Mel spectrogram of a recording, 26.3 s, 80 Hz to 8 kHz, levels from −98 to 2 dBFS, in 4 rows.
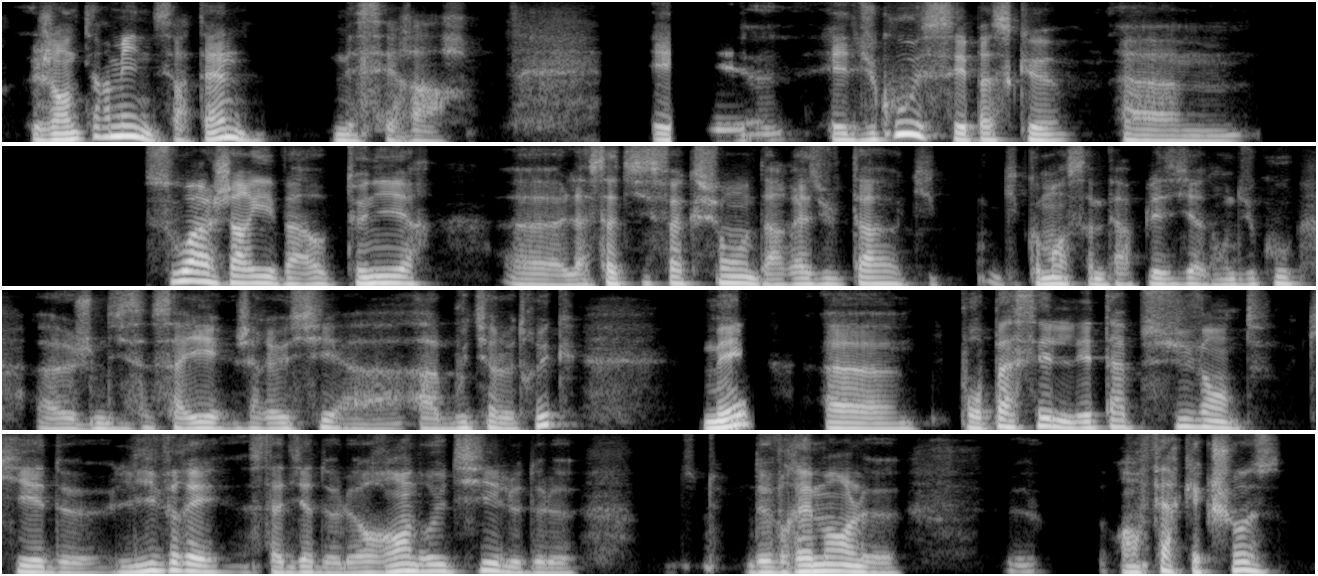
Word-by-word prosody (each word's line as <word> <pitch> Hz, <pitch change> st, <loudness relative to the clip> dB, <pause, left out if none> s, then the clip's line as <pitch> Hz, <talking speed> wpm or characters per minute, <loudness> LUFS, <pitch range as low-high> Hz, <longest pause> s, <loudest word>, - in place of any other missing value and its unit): j'en 130 Hz, +2 st, +5 dB
termine 200 Hz, +1 st, +6 dB
certaines, 140 Hz, -, +1 dB, 0.4 s
mais 120 Hz, -2 st, -2 dB
c'est 115 Hz, -, -7 dB
rare. 105 Hz, -1 st, -8 dB, 0.9 s
Et 130 Hz, -2 st, 0 dB, 0.2 s
heu, 120 Hz, +4 st, -11 dB, 0.2 s
et 135 Hz, -, +2 dB
du 125 Hz, +2 st, 0 dB
coup 250 Hz, 0 st, +7 dB
c'est 140 Hz, -, +1 dB
parce 135 Hz, -1 st, -1 dB
que, 125 Hz, -1 st, 0 dB, 0.3 s
hem 110 Hz, -2 st, -5 dB, 1.1 s
soit 185 Hz, 0 st, +5 dB
j'arrive 145 Hz, -3 st, +3 dB
à 120 Hz, 0 st, -2 dB
obtenir, 135 Hz, +2 st, +2 dB, 0.3 s
heu, 115 Hz, -4 st, -4 dB
la 110 Hz, 0 st, -3 dB
satisfaction 135 Hz, +4 st, 0 dB
d'un 115 Hz, -3 st, -2 dB
résultat 125 Hz, +2 st, -1 dB
qui 130 Hz, -1 st, -19 dB
c -, -, -23 dB, 0.3 s
qui 130 Hz, -, -20 dB
commence 130 Hz, 0 st, 0 dB
à 120 Hz, -, -2 dB
me -, -, -1 dB
faire 115 Hz, 0 st, -8 dB
plaisir 125 Hz, -1 st, -3 dB
donc, 110 Hz, +1 st, -5 dB
du 120 Hz, +2 st, -7 dB
coup, 135 Hz, +1 st, -4 dB, 0.3 s
heu, 110 Hz, 0 st, -4 dB
je 105 Hz, +2 st, -7 dB
me -, -, 0 dB
dis 110 Hz, -, -6 dB
ça 120 Hz, +3 st, -8 dB
ça 115 Hz, -1 st, -4 dB
y 125 Hz, +2 st, +3 dB
est 115 Hz, -, -4 dB
j'ai 115 Hz, +1 st, -6 dB
réussi 120 Hz, +5 st, -3 dB
à 105 Hz, -1 st, -10 dB
à 110 Hz, -, -3 dB
aboutir 120 Hz, +4 st, -2 dB
le 110 Hz, -, -3 dB
truc 190 Hz, -, -3 dB, 0.6 s
mais, 140 Hz, +9 st, +9 dB, 0.4 s
hem, 115 Hz, -2 st, 0 dB, 0.2 s
pour 120 Hz, -3 st, -1 dB
passer 155 Hz, +3 st, +3 dB
l'étape 135 Hz, 0 st, 0 dB
suivante 145 Hz, -7 st, -2 dB
qui 135 Hz, -3 st, -1 dB
est 125 Hz, -, +3 dB
de 110 Hz, -2 st, -6 dB
livrer, 135 Hz, +1 st, +3 dB
c'est-à-dire 120 Hz, +1 st, -3 dB
de 110 Hz, -, -5 dB
le 110 Hz, +1 st, -4 dB
rendre 140 Hz, +5 st, +3 dB
utile, 135 Hz, -2 st, -1 dB
de 115 Hz, -, -5 dB
le 110 Hz, -, -5 dB, 0.6 s
s 245 Hz, -, -29 dB
t 220 Hz, -, -19 dB
de 120 Hz, -1 st, +1 dB
vraiment 140 Hz, +5 st, +5 dB
le, 110 Hz, -5 st, 0 dB, 0.5 s
heu 135 Hz, 0 st, -15 dB, 0.4 s
en 120 Hz, 0 st, +1 dB
faire 150 Hz, -1 st, 0 dB
quelque 125 Hz, -, -2 dB
chose, 150 Hz, -5 st, 0 dB
125 Hz, 175 wpm, -22 LUFS, 115-140 Hz, 1.1 s, mais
